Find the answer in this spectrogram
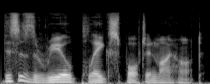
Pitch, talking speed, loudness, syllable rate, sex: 105 Hz, 255 wpm, -16 LUFS, 4.9 syllables/s, male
